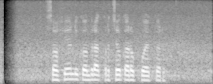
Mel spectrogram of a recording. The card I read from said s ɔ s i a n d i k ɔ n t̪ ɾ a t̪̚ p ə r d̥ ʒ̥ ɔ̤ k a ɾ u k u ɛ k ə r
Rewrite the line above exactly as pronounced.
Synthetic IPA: s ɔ f i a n d i k ɔ n t̪ ɾ a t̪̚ k ə r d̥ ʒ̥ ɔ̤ k a ɾ o k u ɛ k ə r

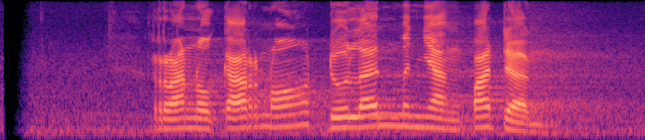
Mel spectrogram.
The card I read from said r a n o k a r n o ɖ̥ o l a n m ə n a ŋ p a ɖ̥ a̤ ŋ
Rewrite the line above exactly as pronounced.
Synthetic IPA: r a n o k a r n ɔ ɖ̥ o l a n m ə ɲ a ŋ p a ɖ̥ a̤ ŋ

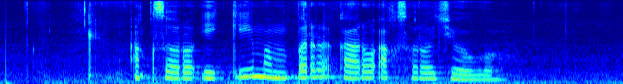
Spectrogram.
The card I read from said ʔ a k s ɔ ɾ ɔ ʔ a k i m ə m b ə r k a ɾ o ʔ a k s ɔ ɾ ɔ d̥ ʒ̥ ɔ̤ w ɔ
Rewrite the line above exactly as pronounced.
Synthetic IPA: ʔ a k s ɔ ɾ ɔ ʔ i k i m ə m p ə r k a ɾ o ʔ a k s ɔ ɾ ɔ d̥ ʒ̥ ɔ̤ w ɔ

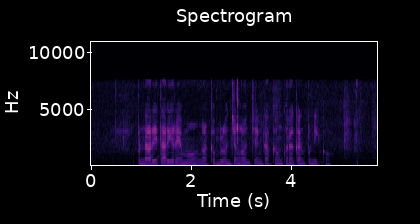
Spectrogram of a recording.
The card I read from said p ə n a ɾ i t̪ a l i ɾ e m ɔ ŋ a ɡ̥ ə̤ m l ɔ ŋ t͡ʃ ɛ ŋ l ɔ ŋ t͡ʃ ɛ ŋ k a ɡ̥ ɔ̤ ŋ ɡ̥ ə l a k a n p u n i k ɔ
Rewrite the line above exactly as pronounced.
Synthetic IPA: p ə n a ɾ i t̪ a ɾ i ɾ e m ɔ ŋ a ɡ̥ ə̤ m l ɔ ɲ t͡ʃ ɛ ŋ l ɔ ɲ t͡ʃ ɛ ŋ k a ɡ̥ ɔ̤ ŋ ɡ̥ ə ɾ a k a n p u n i k ɔ

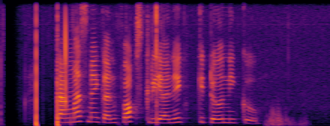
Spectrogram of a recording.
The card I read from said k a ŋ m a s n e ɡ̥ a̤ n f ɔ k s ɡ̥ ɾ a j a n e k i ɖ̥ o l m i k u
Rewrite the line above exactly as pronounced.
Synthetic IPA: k a ŋ m a s m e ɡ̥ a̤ n f ɔ k s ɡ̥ ɾ i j a n e k i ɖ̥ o l n i k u

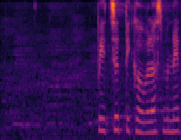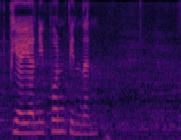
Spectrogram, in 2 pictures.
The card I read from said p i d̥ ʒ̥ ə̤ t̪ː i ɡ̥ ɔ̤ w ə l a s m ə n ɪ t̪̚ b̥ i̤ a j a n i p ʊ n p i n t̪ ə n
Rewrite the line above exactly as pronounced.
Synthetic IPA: p i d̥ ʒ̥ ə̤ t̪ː i ɡ̥ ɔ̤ w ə l a s m ə n ɪ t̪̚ b̥ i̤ a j a n i p ʊ n p i n t̪ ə n

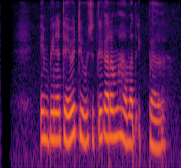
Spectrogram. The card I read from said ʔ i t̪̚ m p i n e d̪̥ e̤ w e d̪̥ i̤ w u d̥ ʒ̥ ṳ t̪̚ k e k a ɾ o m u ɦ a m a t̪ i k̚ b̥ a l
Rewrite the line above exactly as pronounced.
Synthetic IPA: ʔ i m p i n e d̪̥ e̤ w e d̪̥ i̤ w u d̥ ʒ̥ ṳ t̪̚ k e k a ɾ o m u ɦ a m a t̪ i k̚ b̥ a l

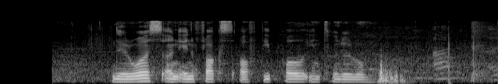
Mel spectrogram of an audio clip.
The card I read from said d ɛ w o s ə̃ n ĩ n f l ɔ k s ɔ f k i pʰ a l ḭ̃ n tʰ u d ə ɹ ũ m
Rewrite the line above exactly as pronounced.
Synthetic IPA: d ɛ w ɔ s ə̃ n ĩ n f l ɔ k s ɔ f p i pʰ ə l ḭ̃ n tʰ u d ə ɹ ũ m

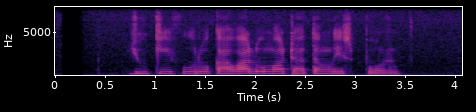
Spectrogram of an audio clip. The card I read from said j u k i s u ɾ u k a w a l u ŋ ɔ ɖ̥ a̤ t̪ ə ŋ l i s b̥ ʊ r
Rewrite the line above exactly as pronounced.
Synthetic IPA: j u k i f u ɾ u k a w a l u ŋ ɔ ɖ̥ a̤ t̪ ə ŋ l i s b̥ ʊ r

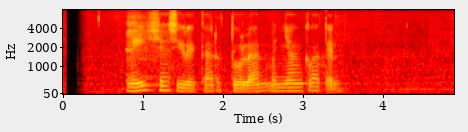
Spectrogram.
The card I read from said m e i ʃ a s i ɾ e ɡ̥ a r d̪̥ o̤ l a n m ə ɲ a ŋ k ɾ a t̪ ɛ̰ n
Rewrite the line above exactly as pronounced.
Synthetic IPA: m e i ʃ a s i ɾ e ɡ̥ a r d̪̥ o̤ l a n m ə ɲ a ŋ k l a t̪ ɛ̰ n

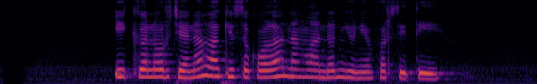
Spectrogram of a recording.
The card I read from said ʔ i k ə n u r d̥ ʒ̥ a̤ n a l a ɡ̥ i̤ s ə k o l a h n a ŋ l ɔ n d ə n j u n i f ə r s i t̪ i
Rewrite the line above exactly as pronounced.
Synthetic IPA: ʔ i k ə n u r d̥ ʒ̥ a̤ n a l a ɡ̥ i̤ s ə k o l a h n a ŋ l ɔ n d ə n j u n i f ə r s i t̪ i

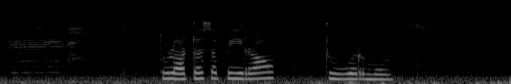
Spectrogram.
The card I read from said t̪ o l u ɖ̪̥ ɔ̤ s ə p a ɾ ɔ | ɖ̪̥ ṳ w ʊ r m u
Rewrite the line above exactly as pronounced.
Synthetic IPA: t̪ u l ɔ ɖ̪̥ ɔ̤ s ə p i ɾ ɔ | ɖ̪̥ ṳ w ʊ r m u

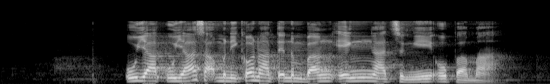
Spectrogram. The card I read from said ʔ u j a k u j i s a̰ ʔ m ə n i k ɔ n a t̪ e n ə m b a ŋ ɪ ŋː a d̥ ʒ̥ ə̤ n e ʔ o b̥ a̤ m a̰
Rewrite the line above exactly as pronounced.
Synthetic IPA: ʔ u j a k u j a s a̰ ʔ m ə n i k ɔ n a t̪ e n ə m b a ŋ ɪ ŋː a d̥ ʒ̥ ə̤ ŋ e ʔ o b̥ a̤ m a̰

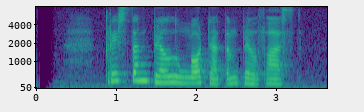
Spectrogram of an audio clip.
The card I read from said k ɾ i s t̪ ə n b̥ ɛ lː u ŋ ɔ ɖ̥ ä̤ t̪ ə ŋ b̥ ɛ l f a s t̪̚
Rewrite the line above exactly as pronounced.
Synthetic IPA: k ɾ i s t̪ ə n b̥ ɛ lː u ŋ ɔ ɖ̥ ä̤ t̪ ə ŋ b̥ ɛ l f a s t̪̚

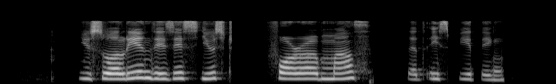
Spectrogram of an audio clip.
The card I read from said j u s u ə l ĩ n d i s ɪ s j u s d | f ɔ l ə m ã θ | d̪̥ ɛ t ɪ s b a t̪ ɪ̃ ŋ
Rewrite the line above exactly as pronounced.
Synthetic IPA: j u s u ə l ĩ n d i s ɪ s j u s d | f ɔ ɹ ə m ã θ | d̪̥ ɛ t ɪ s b i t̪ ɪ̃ ŋ

